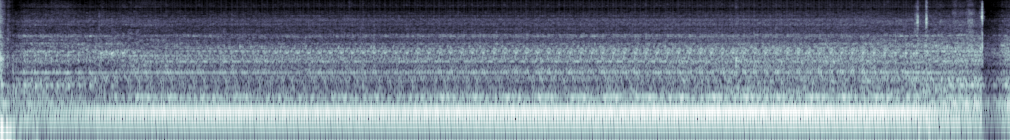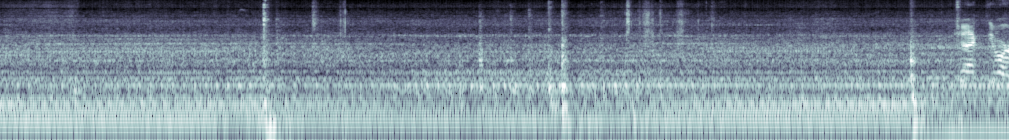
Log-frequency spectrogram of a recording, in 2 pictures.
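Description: A tractor engine idles steadily nearby, a constant loud low drone throughout with some faint knocks and clatter.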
